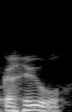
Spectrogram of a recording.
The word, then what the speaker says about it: ghoul: Is it ghoul or gahul? Ghoul.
